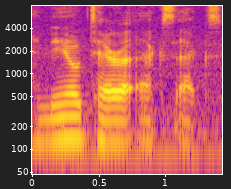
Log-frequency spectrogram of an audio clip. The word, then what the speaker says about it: Neoterra XX: the radioactive sewers of neotera xx that's how you say it i've heard a lot of different things but it is in canon neoterra xx in case you're wondering uh this in-hospital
